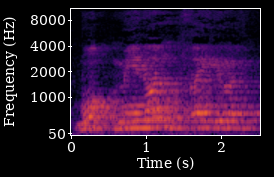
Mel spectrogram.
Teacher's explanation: Contoh yang lainnya misalkan di saat ada domah tain bertemu dengan huruf kha ya. Di saat ada tanwin atau domah tain bertemu dengan kha ya, yang kelima ini, maka dibacanya jelas. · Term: diidharkan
